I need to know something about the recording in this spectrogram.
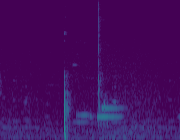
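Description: A short game chime rings as a bonus is collected.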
